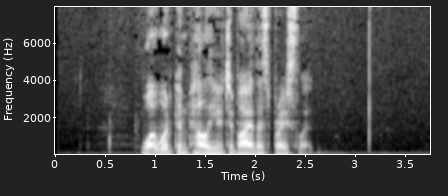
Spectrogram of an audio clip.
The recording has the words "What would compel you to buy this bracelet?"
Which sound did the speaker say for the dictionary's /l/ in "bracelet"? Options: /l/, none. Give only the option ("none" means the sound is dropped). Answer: /l/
